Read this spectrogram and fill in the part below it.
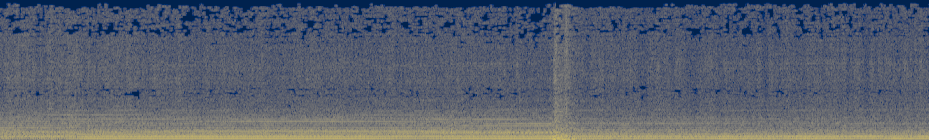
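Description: A machine hums loudly and steadily.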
